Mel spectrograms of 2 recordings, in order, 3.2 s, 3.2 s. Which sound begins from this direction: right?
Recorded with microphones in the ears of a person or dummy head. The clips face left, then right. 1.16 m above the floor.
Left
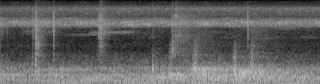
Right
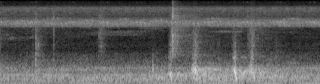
A whoosh, at 1.7 s.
